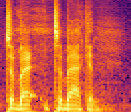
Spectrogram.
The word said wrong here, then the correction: Tabacon: That's Tabacon. – Tabacon. – You'll hear that on the Espinosa interview that we say it wrong.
